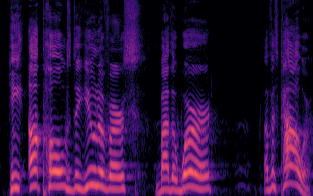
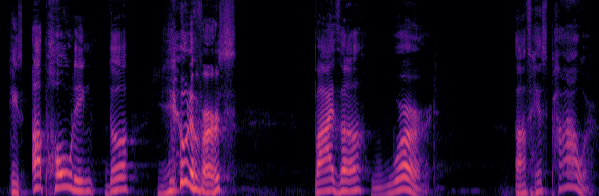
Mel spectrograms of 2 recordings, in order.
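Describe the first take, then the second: First: Said in the usual way. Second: "by the word" drawn out slowly, each word weighted; slow down and lean on "by the word"; slow stress. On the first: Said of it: "Not by his power, but by the word". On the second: Shown as a demonstration. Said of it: "He didn't just create the world".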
